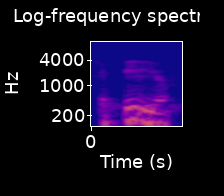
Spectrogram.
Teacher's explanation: As there's no th sound, which is spelled with a C in Spanish, pronounced like TH in English, th, of course, in the Philippines and also in Mexico and other Spanish American countries, this is pronounced s with an S. And in the case of Tagalog, it's spelled with an S, actually, literally, like cepillo, for example.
